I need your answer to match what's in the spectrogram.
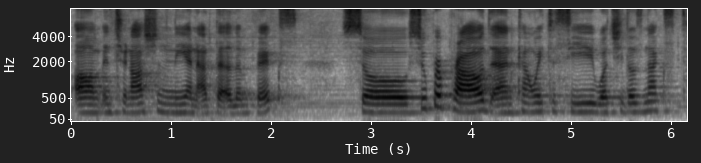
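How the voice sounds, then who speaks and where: A woman co-hosting a casual news chat show, talking in quick bursts with lots of fillers. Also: fairly low pitch, steady tone. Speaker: co-host.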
